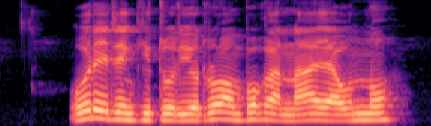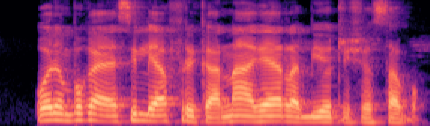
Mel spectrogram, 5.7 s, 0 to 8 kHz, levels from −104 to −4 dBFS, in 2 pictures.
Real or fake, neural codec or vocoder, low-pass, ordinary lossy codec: real; none; none; none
